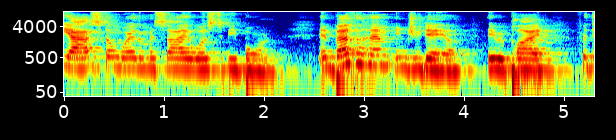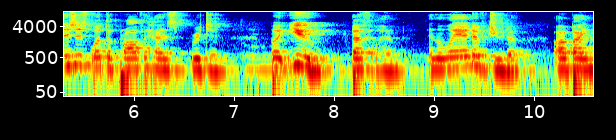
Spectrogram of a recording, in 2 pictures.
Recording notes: La Jolla Community Church held two services on Christmas Eve (December 24, 2018) at 4:30 and 6:00 pm. This is a recording of the 4:30 pm service. The service begins with carols played by a string quartet.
